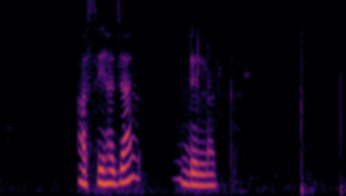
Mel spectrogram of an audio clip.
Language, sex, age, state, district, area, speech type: Santali, female, 30-45, West Bengal, Jhargram, rural, spontaneous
